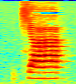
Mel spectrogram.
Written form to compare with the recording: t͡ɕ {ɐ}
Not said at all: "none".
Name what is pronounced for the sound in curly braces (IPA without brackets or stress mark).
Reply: a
